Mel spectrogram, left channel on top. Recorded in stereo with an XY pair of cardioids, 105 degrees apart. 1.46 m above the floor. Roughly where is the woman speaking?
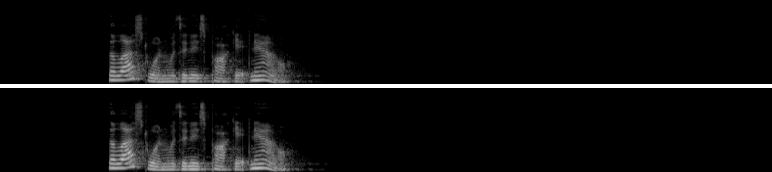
Ahead.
